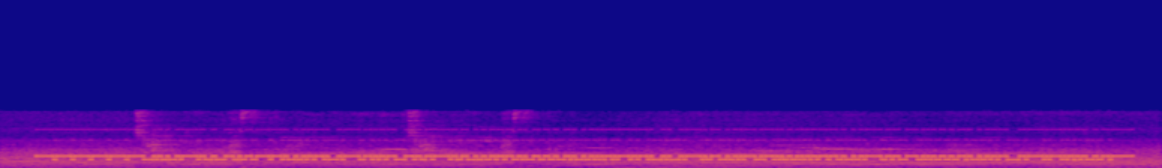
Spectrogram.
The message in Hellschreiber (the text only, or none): none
